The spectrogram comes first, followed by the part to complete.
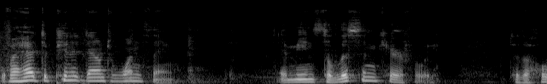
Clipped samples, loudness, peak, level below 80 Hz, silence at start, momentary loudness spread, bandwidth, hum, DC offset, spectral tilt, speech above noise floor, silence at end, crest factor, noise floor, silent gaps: under 0.1%; -27 LUFS; -10 dBFS; -56 dBFS; 0 s; 17 LU; 15 kHz; none; under 0.1%; -7.5 dB/octave; 35 dB; 0 s; 20 dB; -61 dBFS; none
